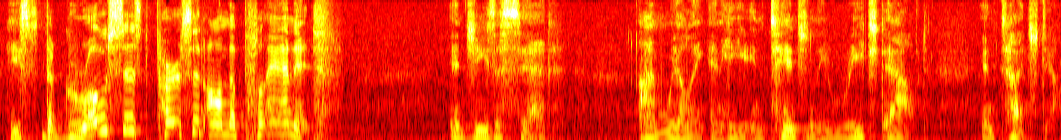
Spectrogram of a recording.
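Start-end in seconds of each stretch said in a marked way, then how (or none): 4.5-10.6 tender. Acted. Tender climax.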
